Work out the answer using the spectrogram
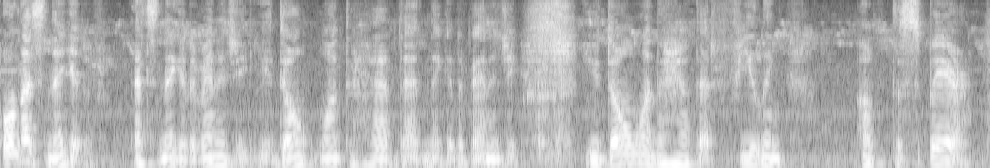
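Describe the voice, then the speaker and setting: A man speaks at an ordinary pitch, talking through a Reiki healing session in a rambling, earnest way. He repeats himself and restarts sentences as he goes. Birdsong chirps faintly in the background. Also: darkish tone, slight background noise. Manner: earnest, repetitive, conversational, with restarts. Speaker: Reiki practitioner.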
